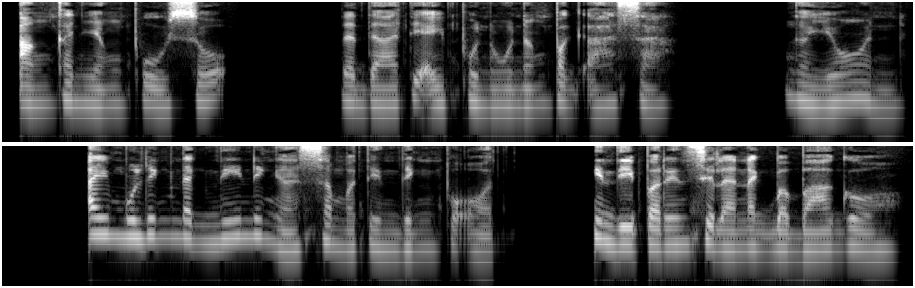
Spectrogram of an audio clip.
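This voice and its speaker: A woman's voice: deep voice, moderate pace, darkish tone, dry recording, clean studio sound. A woman with a Filipino accent narrating a dramatic scripted story as an audiobook.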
